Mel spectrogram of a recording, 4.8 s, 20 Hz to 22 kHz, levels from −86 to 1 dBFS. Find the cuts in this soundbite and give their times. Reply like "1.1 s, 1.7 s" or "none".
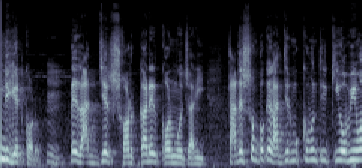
0.9 s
